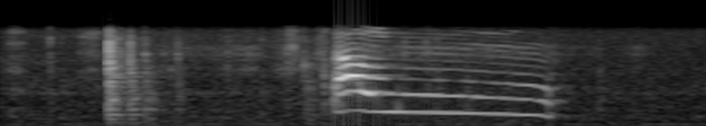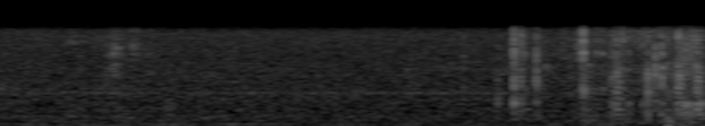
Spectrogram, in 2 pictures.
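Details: Domestic cat, heard offscreen while chatting with a neighbour cat, gives a single drawn-out meow lasting about a second. The meow is clear and slightly falling. It follows a sharp click and is followed by faint bumps and distant speech.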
